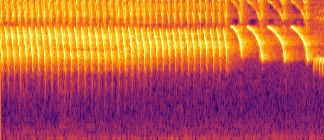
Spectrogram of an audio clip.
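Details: Atlantic canary chirping as if seeking a rival, song for teaching young canaries; a rapid even buzzing trill runs two seconds, then breaks into a few loud downward-swept whistles.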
